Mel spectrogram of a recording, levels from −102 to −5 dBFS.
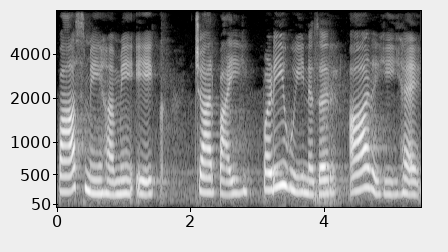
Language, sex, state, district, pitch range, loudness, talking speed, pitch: Hindi, female, Punjab, Fazilka, 205-250 Hz, -16 LUFS, 120 wpm, 220 Hz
